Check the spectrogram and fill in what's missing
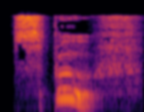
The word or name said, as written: spoof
